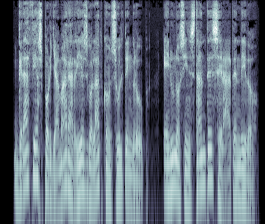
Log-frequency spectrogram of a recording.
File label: Euro Spanish IVR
